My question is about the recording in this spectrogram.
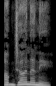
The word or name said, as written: ಅಬುಜಾನನೆ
